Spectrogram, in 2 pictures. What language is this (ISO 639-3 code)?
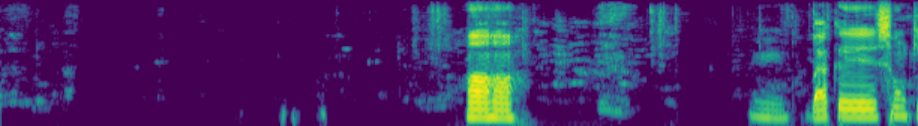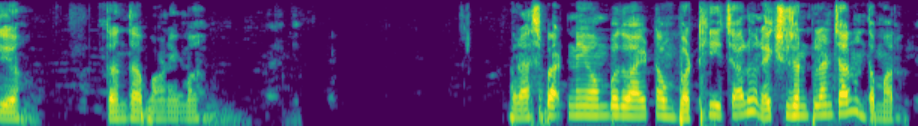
guj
